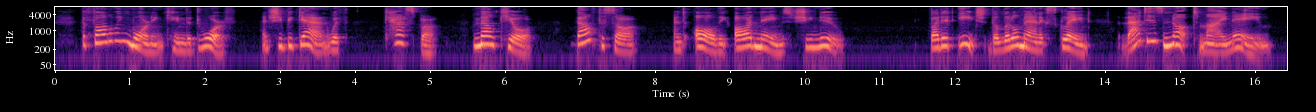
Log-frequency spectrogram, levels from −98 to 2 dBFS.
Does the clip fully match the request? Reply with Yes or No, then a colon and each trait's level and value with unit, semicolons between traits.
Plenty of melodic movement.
Yes: wide, 7.4 semitones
